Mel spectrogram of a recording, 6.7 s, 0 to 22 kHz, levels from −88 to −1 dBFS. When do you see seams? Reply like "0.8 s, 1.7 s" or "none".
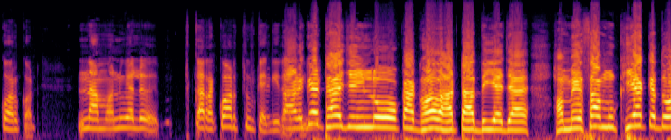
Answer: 3.0 s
